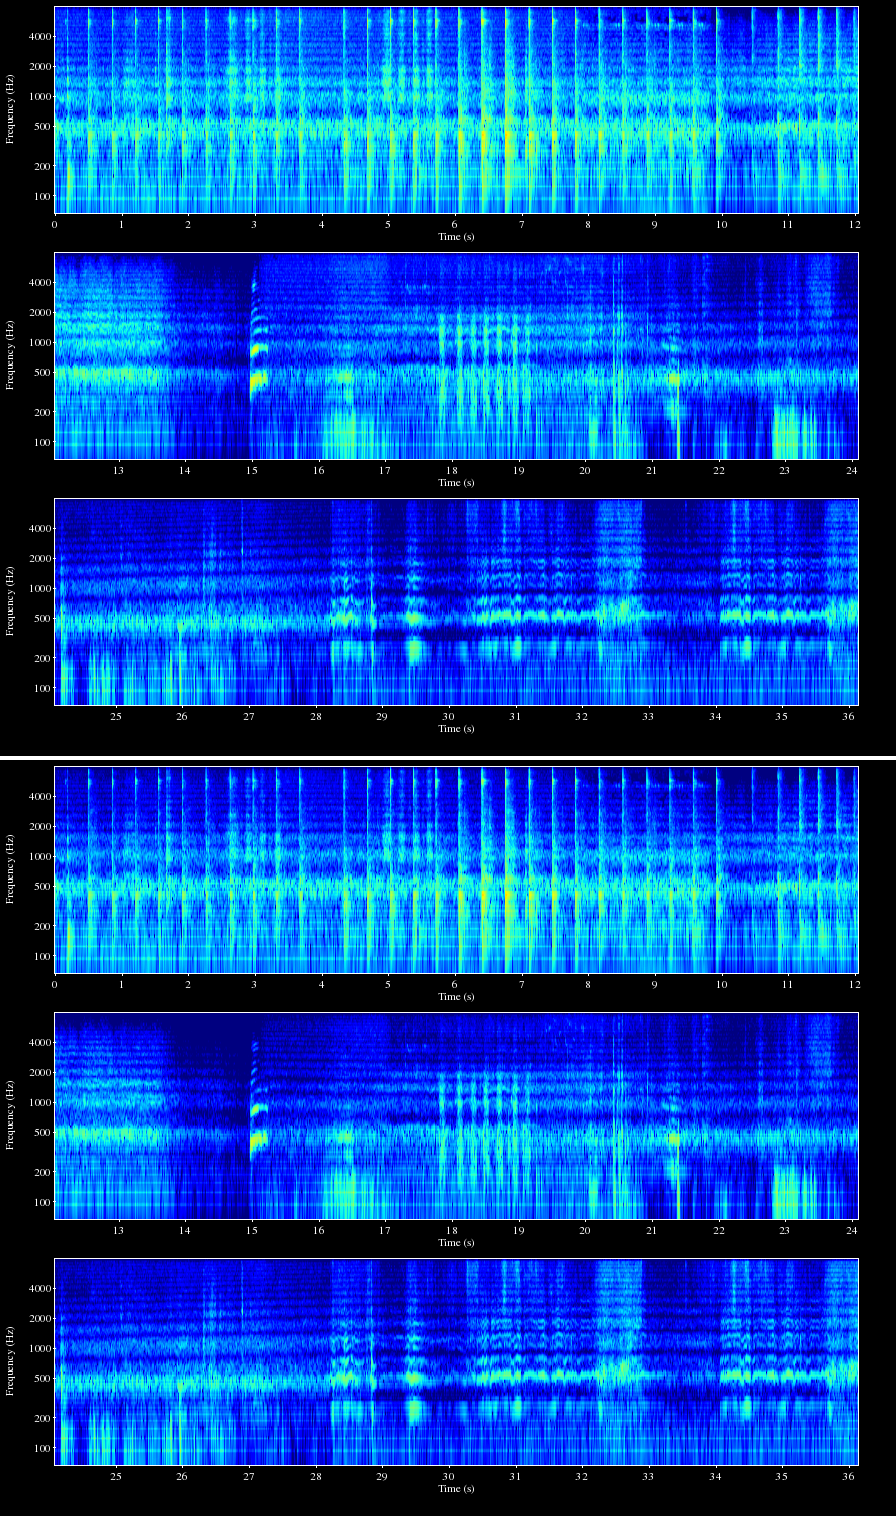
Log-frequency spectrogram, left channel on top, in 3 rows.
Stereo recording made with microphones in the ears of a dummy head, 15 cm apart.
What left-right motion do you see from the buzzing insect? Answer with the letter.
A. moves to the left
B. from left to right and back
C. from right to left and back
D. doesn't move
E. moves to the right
E.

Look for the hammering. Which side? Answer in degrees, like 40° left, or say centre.
30° left.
